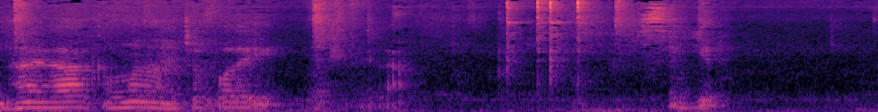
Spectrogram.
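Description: A woman speaking for about a second and a half, then a short voiced sound near the end. Between them the room is quiet apart from a few soft clicks.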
